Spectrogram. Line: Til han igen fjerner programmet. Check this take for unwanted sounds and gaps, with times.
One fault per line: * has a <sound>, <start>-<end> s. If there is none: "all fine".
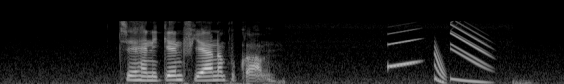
* has a chirp, 3.9-5.0 s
